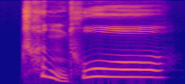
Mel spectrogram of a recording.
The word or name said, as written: 衬托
